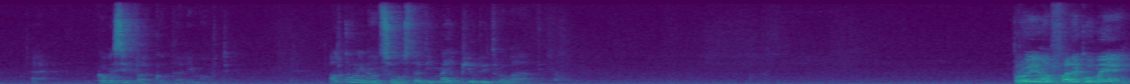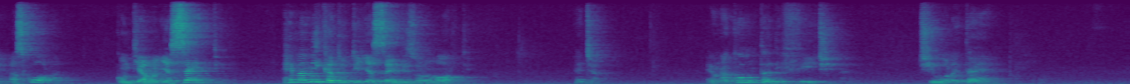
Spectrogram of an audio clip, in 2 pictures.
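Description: An elderly man speaks slowly and dramatically, with long pauses.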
